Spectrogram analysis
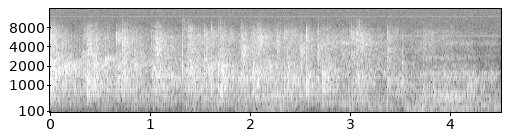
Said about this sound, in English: So if you you know who you are, if you're being welcomed into membership, won't you come quickly and we come up and join me on the stage. Let's give them a round of applause as they come.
